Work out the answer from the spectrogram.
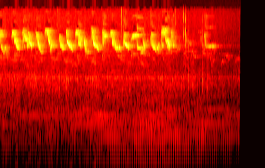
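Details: Japanese white-eye, locally meijiro, singing among nectar-rich cherry blossoms on Shioji Mountain, Japan: a loud, fast, high-pitched warbling run of tumbling, slurred whistles for about four seconds, fading out at the end.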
